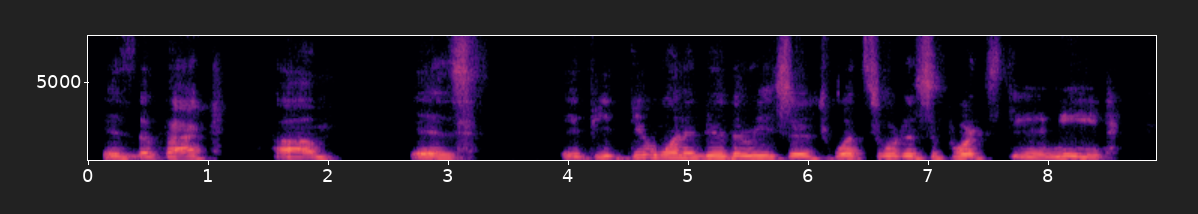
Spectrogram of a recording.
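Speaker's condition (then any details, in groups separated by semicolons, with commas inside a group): Cerebral palsy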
